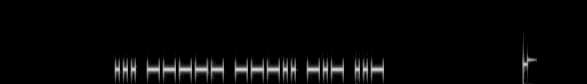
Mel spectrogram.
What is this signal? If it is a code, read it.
Morse code, heard as a keyed tone, about 29 wpm, 700 Hz. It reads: S08KU
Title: Code Groups - 5 Letter:Numbers - 30wpm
